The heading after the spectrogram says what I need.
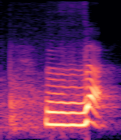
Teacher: Huruf za tepatnya keluar dari ujung lidah, ditempelkan gigi seri bagian bawah tanpa mendesis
